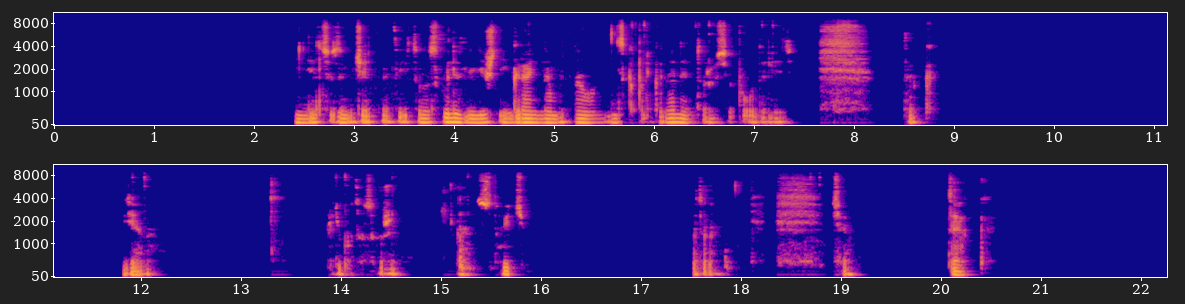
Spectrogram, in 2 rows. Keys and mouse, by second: 5.8 click, 6.4 click, 7.1 click, 9.8 click, 10.2-11.2 middle drag, 12.0 click, 12.8 click, 13.6 click, 13.9 click, 14.7 middle click, 15.3 middle click, 16.6 click, 18.8 click, 21.6 3, 22.0 click.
